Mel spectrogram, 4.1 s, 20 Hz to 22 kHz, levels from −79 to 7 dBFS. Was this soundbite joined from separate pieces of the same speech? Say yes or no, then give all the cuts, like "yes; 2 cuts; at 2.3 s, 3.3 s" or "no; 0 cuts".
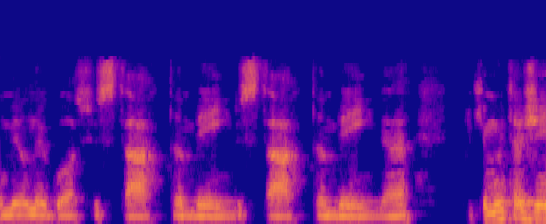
yes; 1 cut; at 1.8 s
